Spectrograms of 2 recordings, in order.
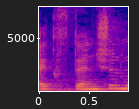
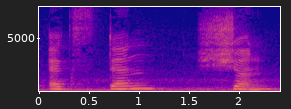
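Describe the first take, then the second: First: Said in the usual way. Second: extension drawn out very slowly while writing; slow dictation. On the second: Shown as a demonstration. Teacher writing the outline on the board, slowly. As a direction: spell out extension slowly, syllable by syllable. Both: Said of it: "तो हम कैसे लिखेंगे?".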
